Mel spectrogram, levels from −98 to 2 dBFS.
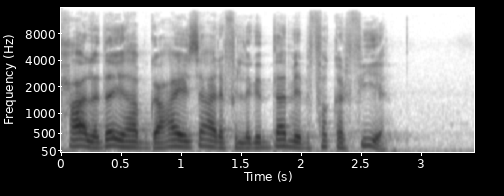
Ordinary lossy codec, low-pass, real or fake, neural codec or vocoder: none; 14.4 kHz; real; none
